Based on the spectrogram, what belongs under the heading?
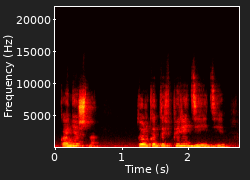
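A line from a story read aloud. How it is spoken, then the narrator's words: Quiet private whisper. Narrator (Russian): шепнула Наташка, чтобы услышал только он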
